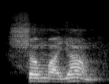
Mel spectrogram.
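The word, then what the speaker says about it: שמים: How we pronounce it in the ancient will be Shamayam.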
